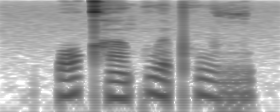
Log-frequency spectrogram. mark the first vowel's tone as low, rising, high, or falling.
rising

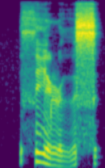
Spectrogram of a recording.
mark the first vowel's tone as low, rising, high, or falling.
falling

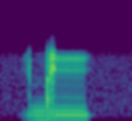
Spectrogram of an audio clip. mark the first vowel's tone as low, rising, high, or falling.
high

